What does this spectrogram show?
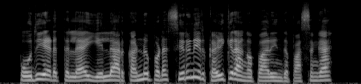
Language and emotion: Tamil, disgusted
